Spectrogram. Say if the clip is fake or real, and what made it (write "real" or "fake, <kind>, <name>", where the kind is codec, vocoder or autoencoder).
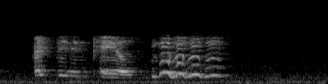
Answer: real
